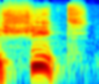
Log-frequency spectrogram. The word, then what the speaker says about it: sheet: Tip number 3, try to say sheet and shit by exaggerating the vowel sound. So sheet is very long and shit is very short.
